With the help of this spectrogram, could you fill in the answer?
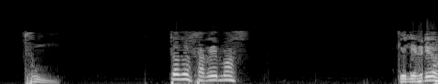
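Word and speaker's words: צום: identifica al ayuno es la palabra zum se escribe con una t una Z u y la m Tum todos sabemos que el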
